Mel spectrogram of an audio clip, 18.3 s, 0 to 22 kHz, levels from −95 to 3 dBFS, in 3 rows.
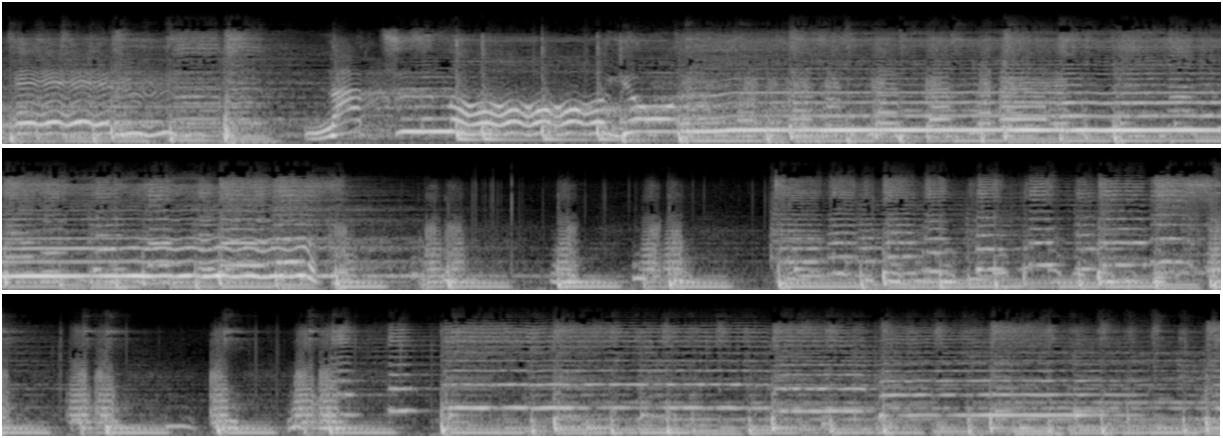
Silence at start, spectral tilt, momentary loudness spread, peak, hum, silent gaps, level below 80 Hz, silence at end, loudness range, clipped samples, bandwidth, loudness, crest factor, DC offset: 0 s; -6 dB/octave; 10 LU; -4 dBFS; none; none; -40 dBFS; 0 s; 8 LU; under 0.1%; 10.5 kHz; -21 LUFS; 16 dB; under 0.1%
